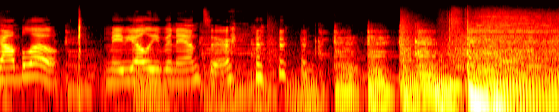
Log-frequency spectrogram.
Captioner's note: chuckles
